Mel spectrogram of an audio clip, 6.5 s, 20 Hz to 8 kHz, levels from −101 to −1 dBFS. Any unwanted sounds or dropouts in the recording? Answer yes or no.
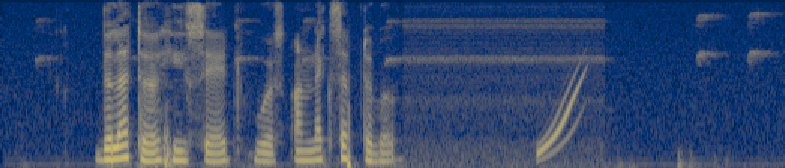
yes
